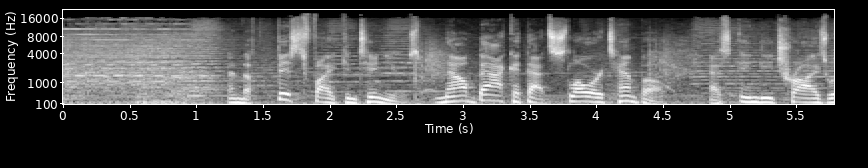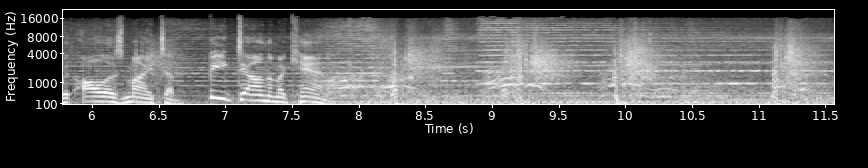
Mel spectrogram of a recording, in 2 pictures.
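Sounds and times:
sustained orchestral texture: 0.0s - 11.5s
speech: 1.2s - 8.6s.

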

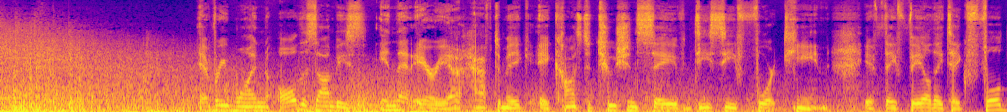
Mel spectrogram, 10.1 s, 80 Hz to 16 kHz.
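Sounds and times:
loud thunderclap explosion with roaring rumble: 0.0s - 9.8s
speech: 2.0s - 10.0s.

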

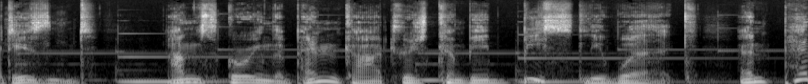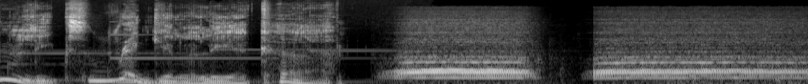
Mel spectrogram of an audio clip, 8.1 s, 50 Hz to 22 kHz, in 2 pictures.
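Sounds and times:
speech: 0.0s - 5.8s
steam train whistle: 6.0s - 8.0s.

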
